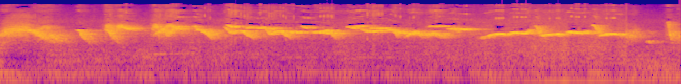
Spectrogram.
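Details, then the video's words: Chinese hwamei (Garrulax canorus) singing in a duet: loud, rich phrases of slurred whistles that swoop down and up, tumbling one after another with barely a pause, over a low hum. "DUET MAUT BURUNG HWA MEI GACOR"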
